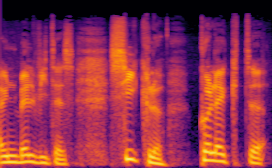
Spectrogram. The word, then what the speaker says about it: Sikle: le fondateur de cycle alors cycle ça s'écrit s kle cycle les composteurs de Strasbourg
